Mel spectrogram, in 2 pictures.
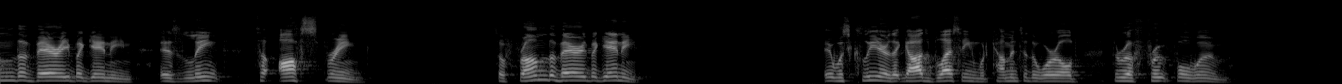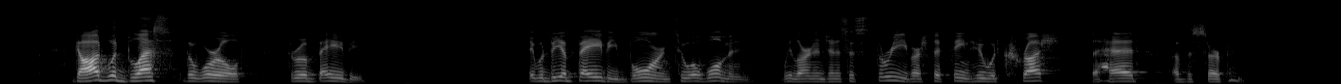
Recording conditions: large echoing room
